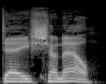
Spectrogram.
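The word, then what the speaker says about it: Deschanel: Oh, one Zooey Disc Channel fan's been on. She's not annoying, and FYI, it's pronounced Zooey De Chanel.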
